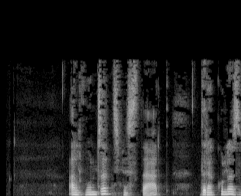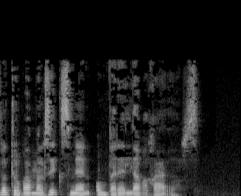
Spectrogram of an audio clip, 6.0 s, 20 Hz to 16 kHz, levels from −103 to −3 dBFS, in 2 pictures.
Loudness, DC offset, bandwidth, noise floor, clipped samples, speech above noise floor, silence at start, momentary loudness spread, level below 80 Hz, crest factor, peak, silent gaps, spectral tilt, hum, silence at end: -30 LUFS; under 0.1%; 11.5 kHz; -69 dBFS; under 0.1%; 39 dB; 0.85 s; 13 LU; -74 dBFS; 24 dB; -8 dBFS; none; -5 dB/octave; none; 0.55 s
